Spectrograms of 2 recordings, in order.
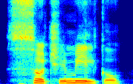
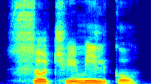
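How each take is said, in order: The two takes are said the same way.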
